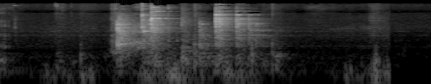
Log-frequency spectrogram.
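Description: Steel hand tools clanking and rattling against each other as they are handled: a pipe wrench is put aside and a steel bar clamp picked up, the clatter loudest between about one and three seconds in, with a short knock near the end.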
